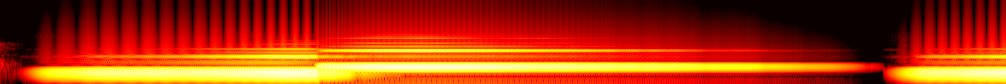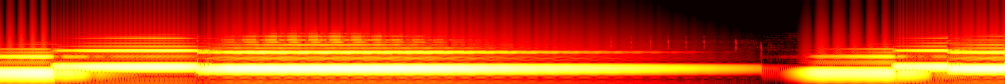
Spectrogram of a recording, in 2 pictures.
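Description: A solo clarinet plays slow, long-held low notes in three sustained phrases, each separated by a brief pause for breath, steady with no accompaniment or voices: a Swedish clarinetist playing his own composition.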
